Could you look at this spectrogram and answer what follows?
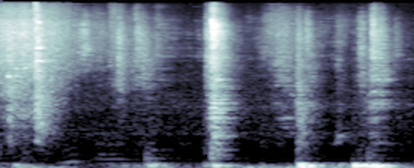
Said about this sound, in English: But I want to talk about this when the food came. Please excuse the ruffling of the plastic bags.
